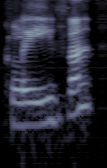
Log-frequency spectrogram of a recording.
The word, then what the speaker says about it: Cleiva: Cleiva, como se escreve, como se lê mesmo, Cleiva.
